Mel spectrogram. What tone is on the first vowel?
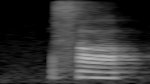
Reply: low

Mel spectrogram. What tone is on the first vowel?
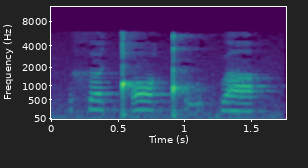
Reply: low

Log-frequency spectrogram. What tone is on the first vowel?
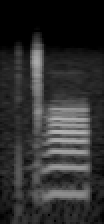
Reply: low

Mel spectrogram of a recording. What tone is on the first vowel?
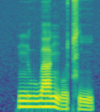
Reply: high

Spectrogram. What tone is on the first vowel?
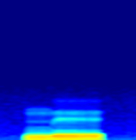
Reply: falling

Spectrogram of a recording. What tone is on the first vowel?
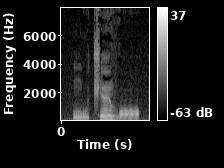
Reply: low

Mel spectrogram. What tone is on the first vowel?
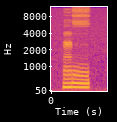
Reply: high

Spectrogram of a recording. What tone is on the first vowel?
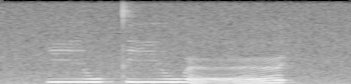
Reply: high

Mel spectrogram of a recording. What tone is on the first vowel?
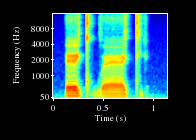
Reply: high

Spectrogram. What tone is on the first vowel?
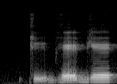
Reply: low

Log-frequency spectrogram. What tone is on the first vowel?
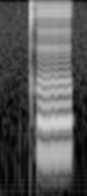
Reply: high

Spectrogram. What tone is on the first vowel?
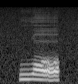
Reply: low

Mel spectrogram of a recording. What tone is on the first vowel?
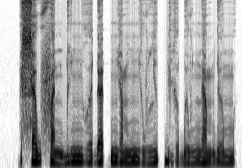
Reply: rising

